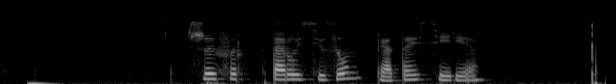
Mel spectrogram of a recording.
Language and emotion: Russian, neutral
